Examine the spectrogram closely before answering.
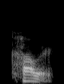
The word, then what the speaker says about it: color: La pronunciación correcta en inglés, con mucha atención, es color. Color.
